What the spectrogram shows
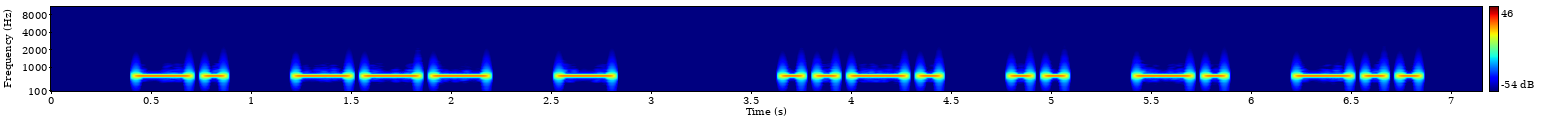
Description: Morse code, heard as a keyed tone, about 14 wpm, spaced as for 12 wpm, 680 Hz. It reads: NOT FIND
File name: Morsekurs / Witze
